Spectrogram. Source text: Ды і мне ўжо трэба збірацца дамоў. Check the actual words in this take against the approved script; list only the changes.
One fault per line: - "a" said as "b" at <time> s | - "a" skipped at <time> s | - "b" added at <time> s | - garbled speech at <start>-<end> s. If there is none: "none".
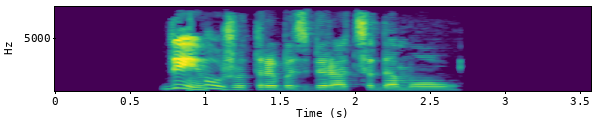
- "мне" skipped at 1.0 s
